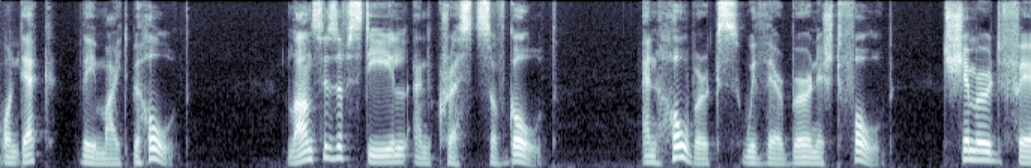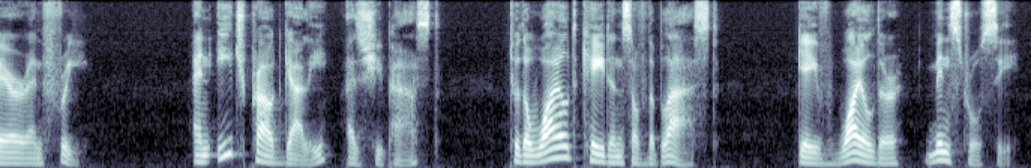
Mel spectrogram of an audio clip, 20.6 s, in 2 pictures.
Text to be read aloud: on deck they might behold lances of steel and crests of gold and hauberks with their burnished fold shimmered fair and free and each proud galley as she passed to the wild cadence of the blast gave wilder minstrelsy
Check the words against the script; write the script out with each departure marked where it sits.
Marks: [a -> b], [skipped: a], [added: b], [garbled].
on deck they might behold lances of steel and crests of gold and hauberks with their burnished fold shimmered fair and free and each proud galley as she passed to the wild cadence of the blast gave wilder minstrelsy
